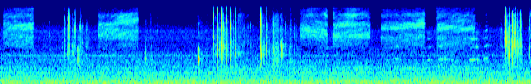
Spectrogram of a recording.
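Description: Aerosol spray-paint can hissing in short passes with brief pauses between them, as paint is laid onto a car's lower body panel. A few sharp clicks fall in the gaps between the spraying.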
